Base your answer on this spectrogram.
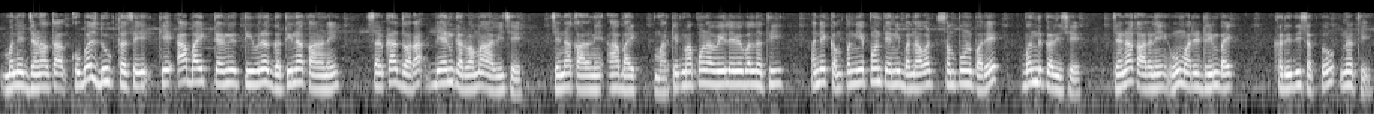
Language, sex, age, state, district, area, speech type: Gujarati, male, 18-30, Gujarat, Ahmedabad, urban, spontaneous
